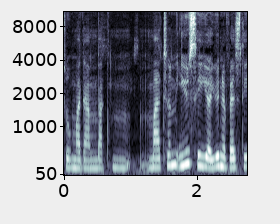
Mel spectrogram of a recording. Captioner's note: speaking French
